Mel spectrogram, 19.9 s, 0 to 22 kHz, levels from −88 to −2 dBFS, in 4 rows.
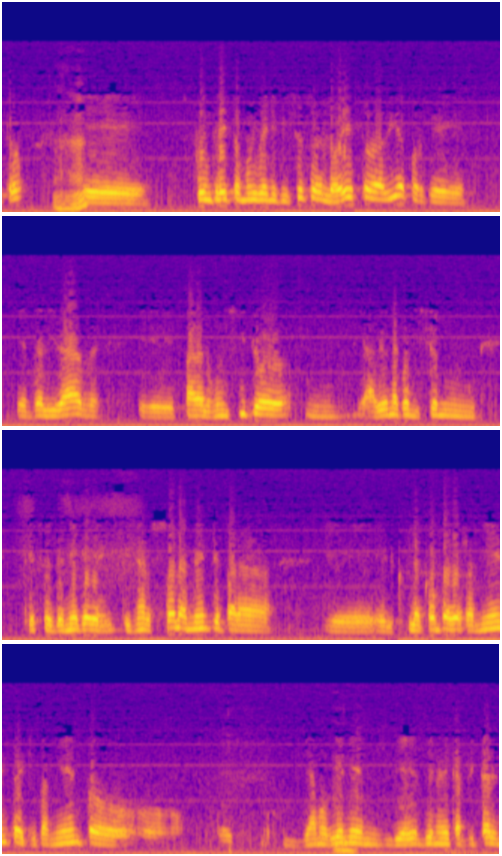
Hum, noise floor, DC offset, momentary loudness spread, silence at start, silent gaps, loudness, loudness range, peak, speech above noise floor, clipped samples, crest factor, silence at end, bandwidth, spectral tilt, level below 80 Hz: none; -38 dBFS; 2%; 15 LU; 0 s; none; -13 LUFS; 3 LU; 0 dBFS; 26 dB; under 0.1%; 14 dB; 0 s; 10 kHz; -8.5 dB/octave; -36 dBFS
